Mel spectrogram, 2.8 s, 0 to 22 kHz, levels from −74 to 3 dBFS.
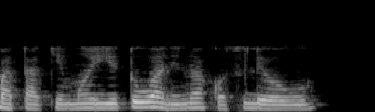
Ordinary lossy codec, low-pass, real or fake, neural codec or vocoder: AAC, 16 kbps; 7.2 kHz; fake; vocoder, 44.1 kHz, 128 mel bands every 256 samples, BigVGAN v2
